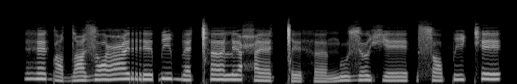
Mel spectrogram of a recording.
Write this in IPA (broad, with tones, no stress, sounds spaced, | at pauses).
ɦ ɛ˦ ɡ ɔ˩ dˤ i˨ z ɔ˦ ʕ ɪ˥ r ɪ˦ ɓ i˥ b ɛ˦ ǀʰ ɜ˥ l ɪ˥ ħ ɛ˨ ǀ ɪ˩ h ɜ˩ ŋ u˦ z ɵ˥ ç e˦ | s ɔ˨ p i˦ cʰ e˥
